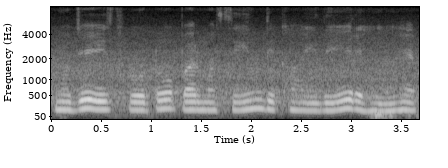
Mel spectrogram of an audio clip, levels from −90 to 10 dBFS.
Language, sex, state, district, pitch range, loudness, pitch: Hindi, female, Madhya Pradesh, Umaria, 160-180 Hz, -15 LUFS, 170 Hz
